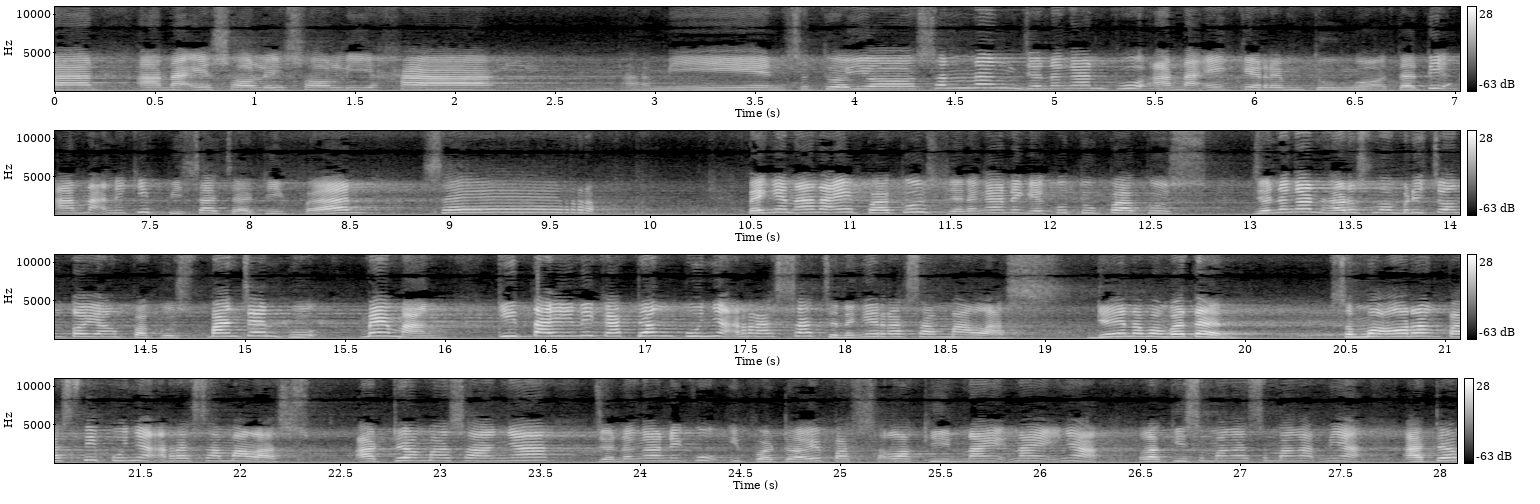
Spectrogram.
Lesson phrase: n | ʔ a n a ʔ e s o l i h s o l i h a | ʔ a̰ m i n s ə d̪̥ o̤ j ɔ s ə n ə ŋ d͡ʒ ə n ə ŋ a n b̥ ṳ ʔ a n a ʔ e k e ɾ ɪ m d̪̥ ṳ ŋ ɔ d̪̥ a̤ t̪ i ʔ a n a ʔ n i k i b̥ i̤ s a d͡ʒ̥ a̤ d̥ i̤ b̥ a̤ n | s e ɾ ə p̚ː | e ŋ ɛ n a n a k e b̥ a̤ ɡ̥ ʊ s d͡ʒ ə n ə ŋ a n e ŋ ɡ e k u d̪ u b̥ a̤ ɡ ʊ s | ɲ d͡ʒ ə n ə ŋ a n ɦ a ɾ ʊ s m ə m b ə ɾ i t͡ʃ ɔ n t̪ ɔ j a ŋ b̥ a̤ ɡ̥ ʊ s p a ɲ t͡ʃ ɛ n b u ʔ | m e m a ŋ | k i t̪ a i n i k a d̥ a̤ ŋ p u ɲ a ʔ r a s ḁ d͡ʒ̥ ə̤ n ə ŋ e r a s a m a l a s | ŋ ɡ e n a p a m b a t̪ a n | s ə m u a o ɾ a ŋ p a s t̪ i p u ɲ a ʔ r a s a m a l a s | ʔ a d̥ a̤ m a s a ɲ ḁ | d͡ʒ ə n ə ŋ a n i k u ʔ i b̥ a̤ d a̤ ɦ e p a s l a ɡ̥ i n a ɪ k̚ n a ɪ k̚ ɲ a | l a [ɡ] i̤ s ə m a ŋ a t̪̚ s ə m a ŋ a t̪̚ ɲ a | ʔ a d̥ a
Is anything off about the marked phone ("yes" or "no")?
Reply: no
